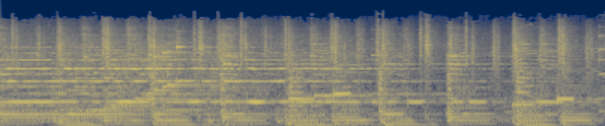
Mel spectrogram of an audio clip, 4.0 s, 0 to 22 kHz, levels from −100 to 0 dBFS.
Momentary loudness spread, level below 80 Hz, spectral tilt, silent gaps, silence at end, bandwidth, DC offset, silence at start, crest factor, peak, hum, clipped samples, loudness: 6 LU; -40 dBFS; -1.5 dB/octave; none; 0 s; 15 kHz; under 0.1%; 0 s; 16 dB; -4 dBFS; none; under 0.1%; -19 LUFS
